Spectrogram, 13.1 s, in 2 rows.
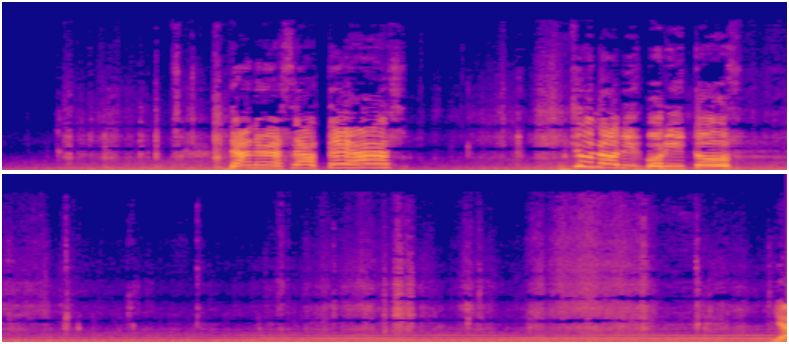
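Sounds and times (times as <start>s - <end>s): low steady rumble: 0.0s - 13.0s
person chewing food: 6.5s - 9.5s
faint steady tone: 7.9s - 13.0s.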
